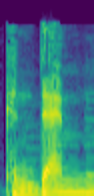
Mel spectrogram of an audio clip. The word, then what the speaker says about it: condemn: 有 autumn 啦，column 啦，condemn 啦，都系 silent n sound。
